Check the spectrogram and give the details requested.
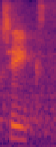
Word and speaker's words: Cheiks: this entire piece oh this event is called cheek like butt cheeks like butt team it's spelled differently butts about CH e IKS so it's just a little bit of a play in the word make it a little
